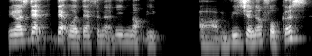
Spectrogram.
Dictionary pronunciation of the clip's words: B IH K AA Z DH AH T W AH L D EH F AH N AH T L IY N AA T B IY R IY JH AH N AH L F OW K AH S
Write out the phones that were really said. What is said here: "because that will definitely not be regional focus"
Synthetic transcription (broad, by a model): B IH K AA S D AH T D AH W D EH F AH N AH T L IY N AA T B IY R IY JH AH N AH L F OW K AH S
